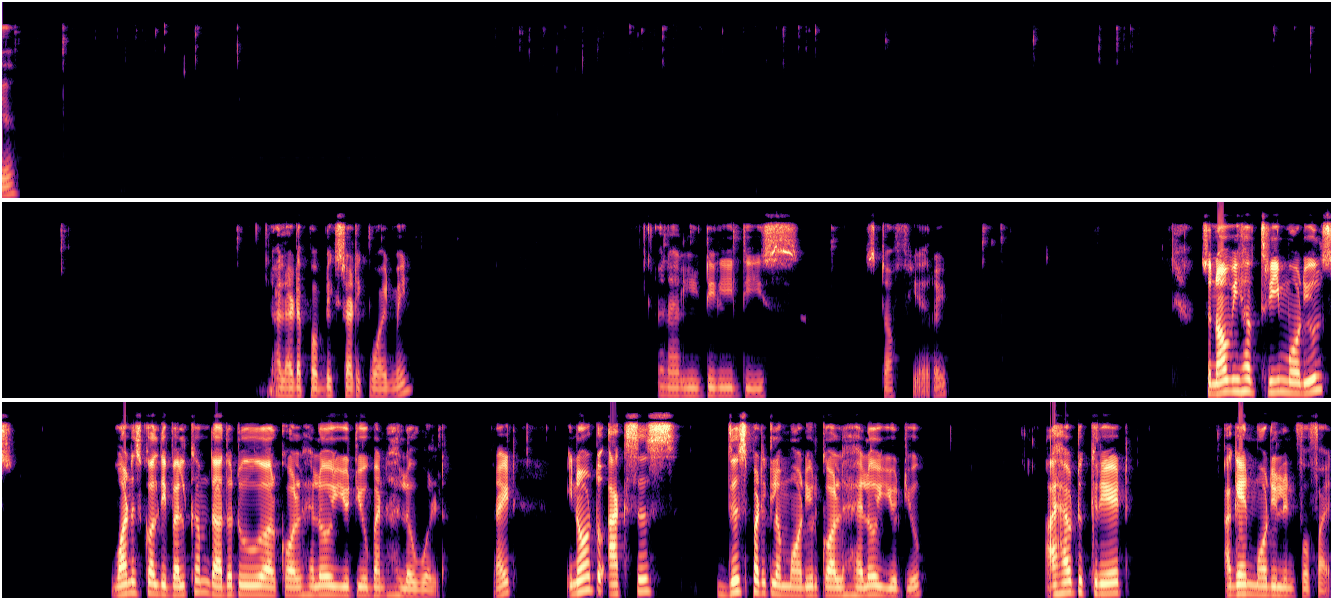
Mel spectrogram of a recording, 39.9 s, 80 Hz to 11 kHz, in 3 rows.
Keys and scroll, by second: 12.8 alt+Return, 17.1 Tab, 20.5 Tab, 20.6 Delete, 38.8 super+n.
